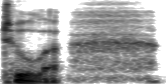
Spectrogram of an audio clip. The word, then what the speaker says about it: Thule: He named the mystical Aryan homeland Tula, or it's spelled Thule, and it's usually said Thule. I think it's actually supposed to be pronounced Tula.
